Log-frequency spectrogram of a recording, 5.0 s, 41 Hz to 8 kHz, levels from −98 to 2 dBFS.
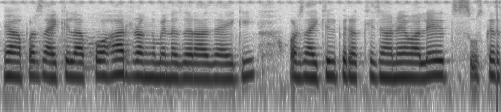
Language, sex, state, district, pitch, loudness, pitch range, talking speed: Hindi, female, Haryana, Jhajjar, 215 Hz, -16 LUFS, 210-225 Hz, 205 wpm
